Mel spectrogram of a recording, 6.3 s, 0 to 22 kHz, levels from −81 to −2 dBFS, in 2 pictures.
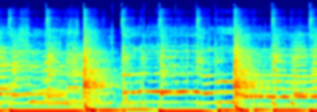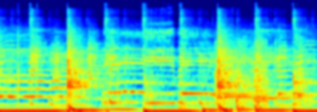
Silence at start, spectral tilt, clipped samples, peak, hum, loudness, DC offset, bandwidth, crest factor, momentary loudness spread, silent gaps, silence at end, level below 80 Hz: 0 s; -5.5 dB/octave; under 0.1%; -2 dBFS; none; -14 LUFS; under 0.1%; 16 kHz; 10 dB; 4 LU; none; 0 s; -16 dBFS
